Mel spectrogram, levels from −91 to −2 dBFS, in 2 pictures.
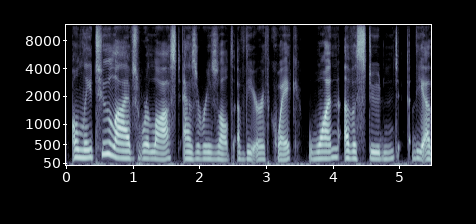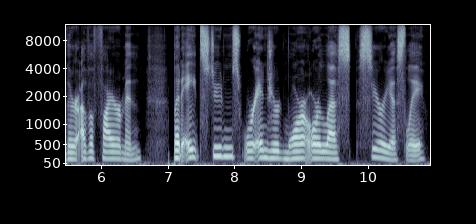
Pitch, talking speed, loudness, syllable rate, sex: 165 Hz, 160 wpm, -21 LUFS, 4.7 syllables/s, female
